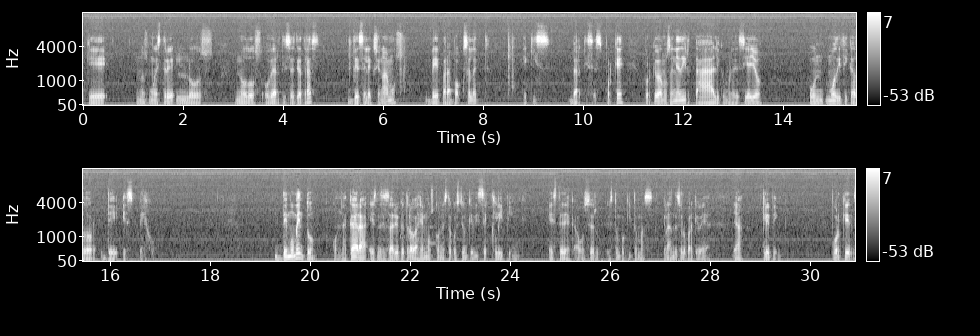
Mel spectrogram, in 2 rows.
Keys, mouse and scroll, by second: 0.5 click, 5.3 a, 6.3 b, 6.9 click, 8.4 x, 9.3 click, 11.0 click, 11.7 click, 13.4 click, 22.5 click, 25.7-27.1 drag.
